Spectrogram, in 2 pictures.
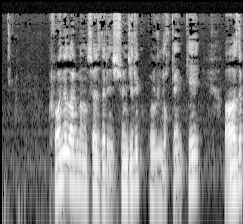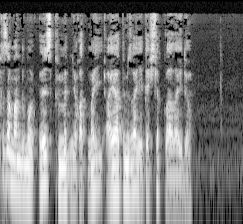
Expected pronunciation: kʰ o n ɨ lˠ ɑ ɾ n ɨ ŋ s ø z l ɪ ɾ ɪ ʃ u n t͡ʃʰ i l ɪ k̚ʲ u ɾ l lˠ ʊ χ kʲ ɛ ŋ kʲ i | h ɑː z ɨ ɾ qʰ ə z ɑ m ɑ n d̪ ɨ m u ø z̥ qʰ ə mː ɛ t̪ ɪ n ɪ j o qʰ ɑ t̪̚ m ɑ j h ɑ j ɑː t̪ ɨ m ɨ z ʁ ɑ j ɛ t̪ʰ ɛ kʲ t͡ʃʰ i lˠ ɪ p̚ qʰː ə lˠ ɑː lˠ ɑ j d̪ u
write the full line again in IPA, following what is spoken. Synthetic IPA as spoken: kʰ o n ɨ lˠ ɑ ɾ n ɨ ŋ s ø z l ɪ ɾ ɪ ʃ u n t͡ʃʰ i l ɪ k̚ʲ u ɾ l lˠ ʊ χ kʲ ɛ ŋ kʲ i | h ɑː z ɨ ɾ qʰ ə z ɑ m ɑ n d̪ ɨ m u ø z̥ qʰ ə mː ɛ t̪ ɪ n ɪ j o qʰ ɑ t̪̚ m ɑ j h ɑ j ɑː t̪ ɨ m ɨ z ʁ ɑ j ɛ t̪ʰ ɛ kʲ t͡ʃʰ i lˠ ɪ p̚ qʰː ə lˠ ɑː lˠ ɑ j d̪ u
